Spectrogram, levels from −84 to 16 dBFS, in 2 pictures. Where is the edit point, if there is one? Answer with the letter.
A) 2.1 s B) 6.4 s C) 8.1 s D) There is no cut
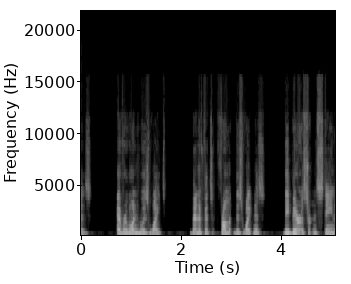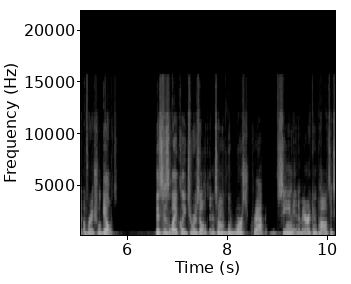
D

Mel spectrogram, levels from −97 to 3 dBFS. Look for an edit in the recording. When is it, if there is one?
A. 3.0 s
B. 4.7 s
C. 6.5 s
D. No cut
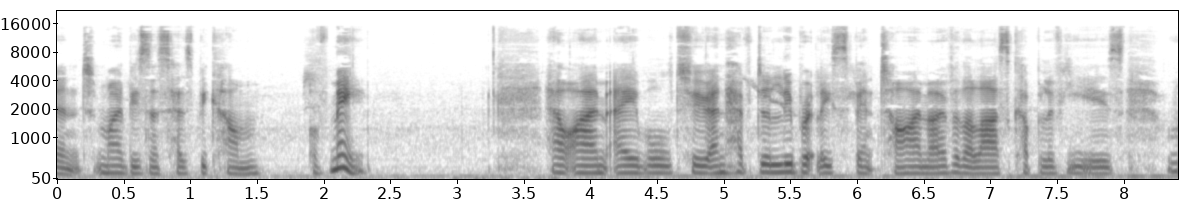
D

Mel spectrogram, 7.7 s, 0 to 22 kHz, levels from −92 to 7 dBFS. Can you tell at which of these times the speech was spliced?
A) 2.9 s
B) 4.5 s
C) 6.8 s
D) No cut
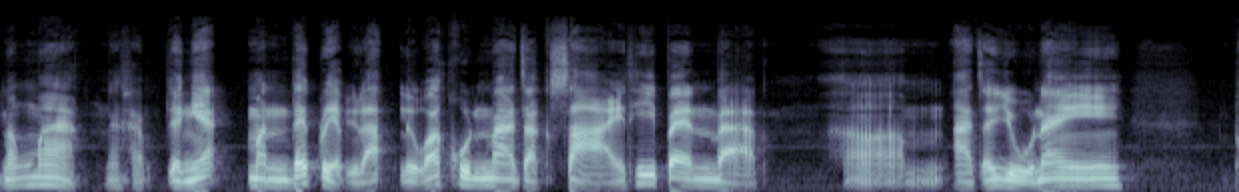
D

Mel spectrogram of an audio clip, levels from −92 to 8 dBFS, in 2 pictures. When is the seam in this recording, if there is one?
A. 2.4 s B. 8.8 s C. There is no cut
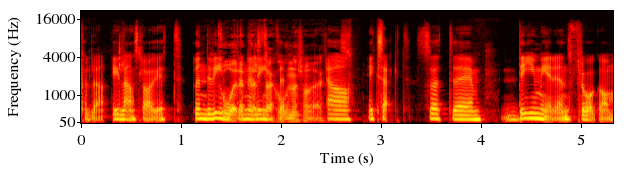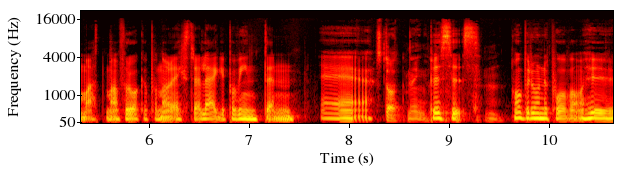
B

